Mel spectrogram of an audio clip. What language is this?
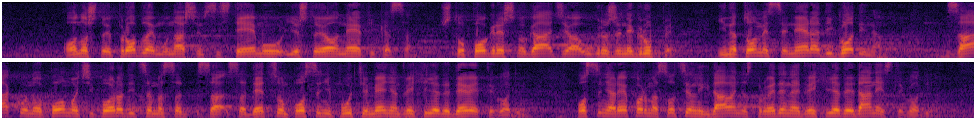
Serbian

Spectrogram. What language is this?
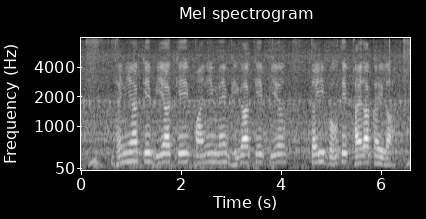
Bhojpuri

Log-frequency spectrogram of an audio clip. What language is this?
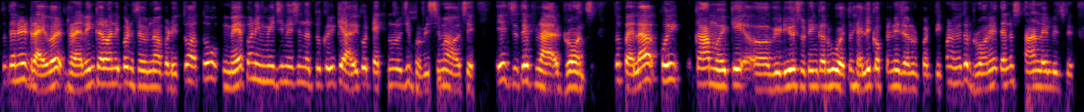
Gujarati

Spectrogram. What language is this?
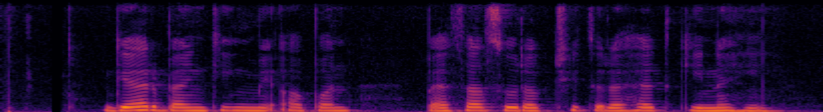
Maithili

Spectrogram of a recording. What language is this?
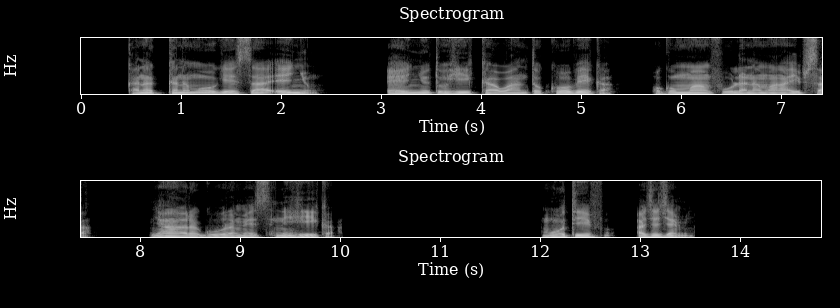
Oromo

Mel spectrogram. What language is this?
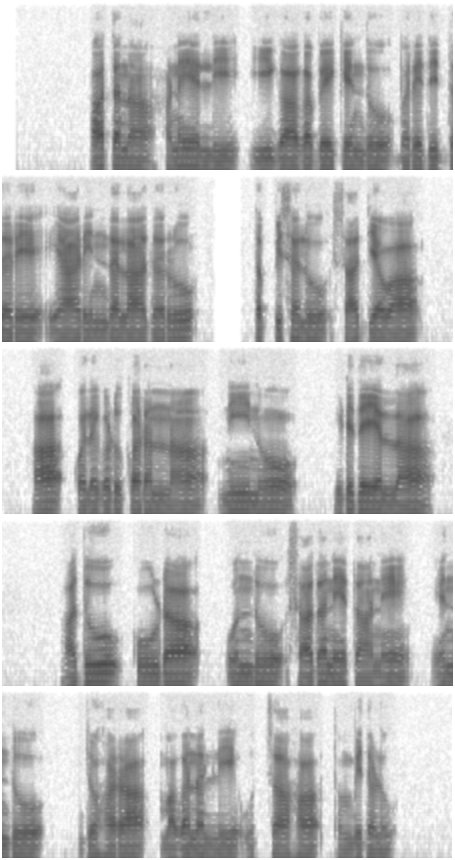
Kannada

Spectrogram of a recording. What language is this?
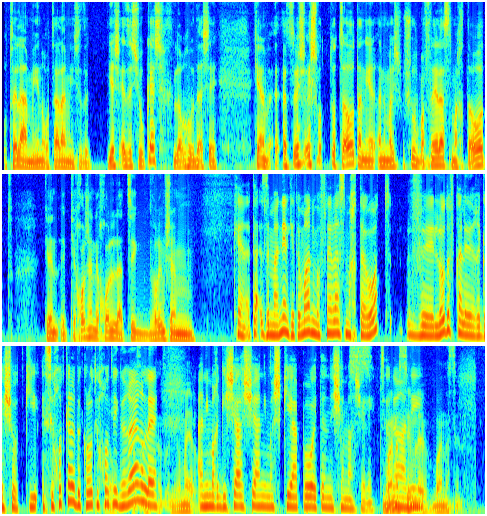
Hebrew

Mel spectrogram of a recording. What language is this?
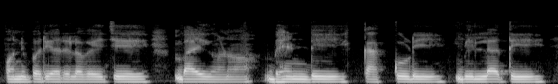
Odia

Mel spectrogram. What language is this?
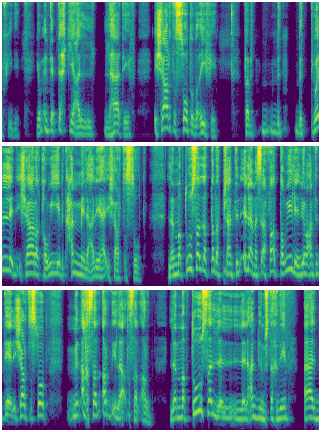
Arabic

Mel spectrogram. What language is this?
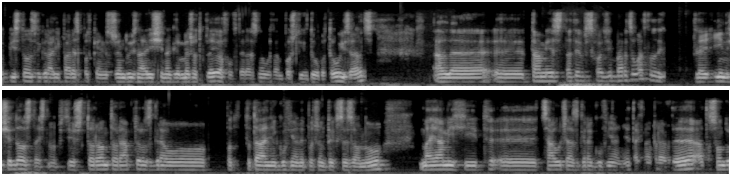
Polish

